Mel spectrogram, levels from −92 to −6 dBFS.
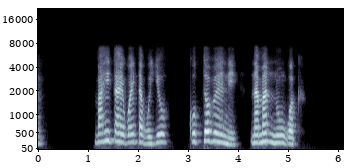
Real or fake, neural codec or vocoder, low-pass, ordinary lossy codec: fake; codec, 16 kHz, about 1 kbps, DyCAST, with the encoder's durations; 7.2 kHz; Opus, 24 kbps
